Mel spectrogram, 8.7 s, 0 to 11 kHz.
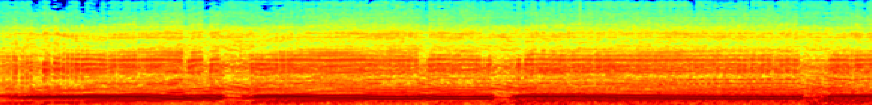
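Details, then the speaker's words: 2002 KTM 400 EXC single-cylinder dirt bike ridden on a 60 mph road, loud uneven rough note with stumbles every few seconds, getting worse; poor running under load, cause unknown. "i don't know what the problem could be not sound good what the heck"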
